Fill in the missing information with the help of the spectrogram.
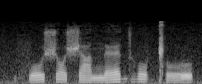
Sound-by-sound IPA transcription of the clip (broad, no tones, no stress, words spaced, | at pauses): foʃɔʃa nɛdʱo ǁʊ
